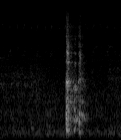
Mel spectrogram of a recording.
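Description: A person coughing, two quick hacks about a second and a half in, against the faint room tone of a quiet, seated crowd in a hall.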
